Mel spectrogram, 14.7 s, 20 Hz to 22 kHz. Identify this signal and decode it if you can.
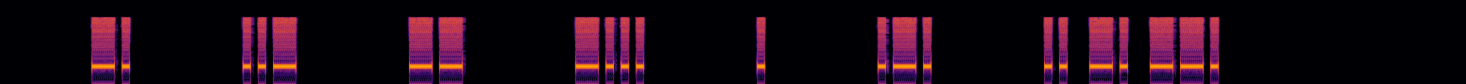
Morse code, heard as a keyed tone, about 16 wpm, spaced as for 7 wpm, 800 Hz. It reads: NUMBERING
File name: Special INGs / Special INGs-mp3s / VerySlowToFaster Ing @15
